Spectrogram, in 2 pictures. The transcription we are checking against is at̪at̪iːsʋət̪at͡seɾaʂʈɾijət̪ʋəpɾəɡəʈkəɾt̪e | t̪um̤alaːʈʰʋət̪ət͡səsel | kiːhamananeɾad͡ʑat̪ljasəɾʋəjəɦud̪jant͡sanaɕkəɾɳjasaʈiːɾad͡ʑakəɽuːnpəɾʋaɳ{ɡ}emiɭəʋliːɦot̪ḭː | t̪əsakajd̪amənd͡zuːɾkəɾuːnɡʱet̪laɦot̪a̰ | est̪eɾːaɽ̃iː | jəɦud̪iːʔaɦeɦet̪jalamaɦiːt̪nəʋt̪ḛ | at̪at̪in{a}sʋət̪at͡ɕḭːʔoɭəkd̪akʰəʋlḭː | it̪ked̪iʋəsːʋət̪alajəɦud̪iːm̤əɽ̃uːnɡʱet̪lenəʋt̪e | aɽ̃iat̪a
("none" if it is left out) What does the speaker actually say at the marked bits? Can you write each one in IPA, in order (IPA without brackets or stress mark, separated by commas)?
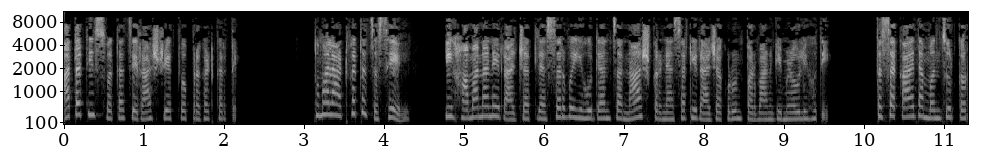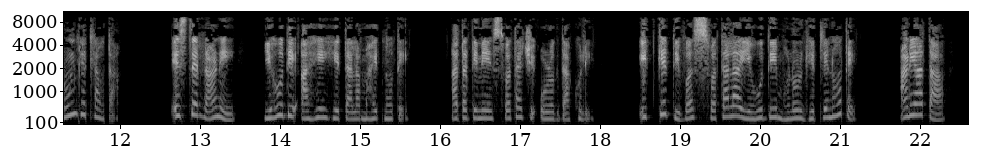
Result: ɡ, e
